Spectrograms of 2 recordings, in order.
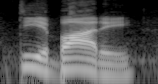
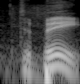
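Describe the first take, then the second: First: The name sounds like 'dee-a-bah-tee'. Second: The name sounds like the word 'debate'. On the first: This is the original family version. "it's actually Diabati" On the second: This is the everyday, easier version. "Mike Debate is how he calls it"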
